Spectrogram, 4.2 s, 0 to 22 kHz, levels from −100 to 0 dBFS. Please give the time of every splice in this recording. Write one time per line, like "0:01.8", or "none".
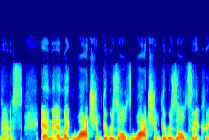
0:02.6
